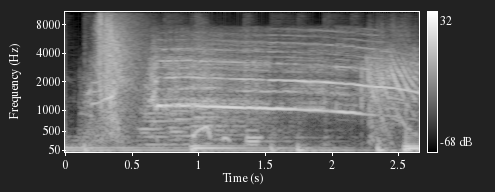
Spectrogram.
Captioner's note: screams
